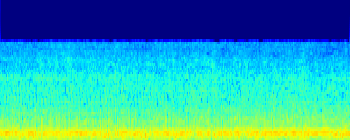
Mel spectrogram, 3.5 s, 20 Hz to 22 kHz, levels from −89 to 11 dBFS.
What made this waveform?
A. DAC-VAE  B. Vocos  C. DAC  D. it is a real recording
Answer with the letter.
B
